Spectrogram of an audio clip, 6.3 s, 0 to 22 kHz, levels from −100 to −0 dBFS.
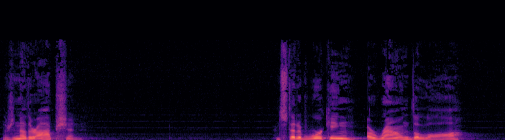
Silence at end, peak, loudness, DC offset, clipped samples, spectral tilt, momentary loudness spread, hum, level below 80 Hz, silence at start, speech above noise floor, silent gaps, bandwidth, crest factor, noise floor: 0.55 s; -22 dBFS; -38 LUFS; under 0.1%; under 0.1%; -6.5 dB/octave; 13 LU; none; -82 dBFS; 0.05 s; 45 dB; none; 15.5 kHz; 18 dB; -82 dBFS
